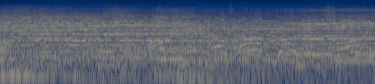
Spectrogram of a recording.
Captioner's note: crowd shouts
